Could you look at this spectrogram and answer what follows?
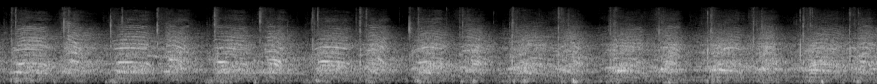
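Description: Wrestling arena crowd cheering and chanting in loud rhythmic waves, roaring voices rising and falling steadily throughout with no clear speech on top.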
